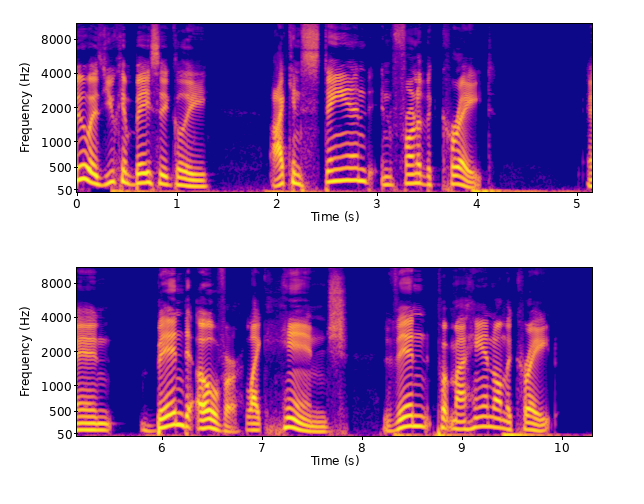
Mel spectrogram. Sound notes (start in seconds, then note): none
